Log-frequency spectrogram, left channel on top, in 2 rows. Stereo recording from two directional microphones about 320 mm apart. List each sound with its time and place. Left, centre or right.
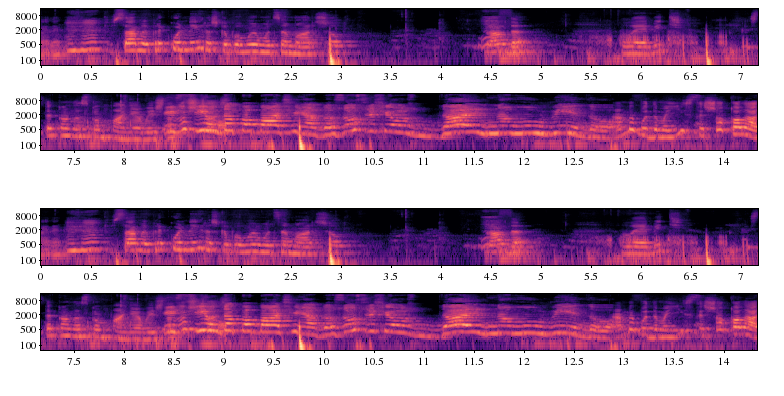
0.0 s a sound: centre
0.4 s a woman's voice: centre
4.4 s a woman's voice: centre
5.6 s speech: centre
6.4 s whispering: right
7.3 s a woman's voice: centre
